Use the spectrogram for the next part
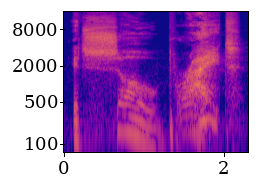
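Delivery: slow breathy whisper, drawn out on bright; awed whisper. Shown as a demonstration. Preacher echoing the boys' awe, slow whisper. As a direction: hush it in wonder. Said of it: "notice the text now".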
